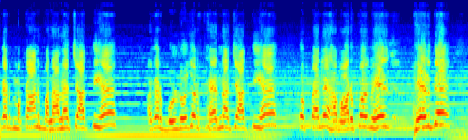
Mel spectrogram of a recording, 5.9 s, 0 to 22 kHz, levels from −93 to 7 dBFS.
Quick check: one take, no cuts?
yes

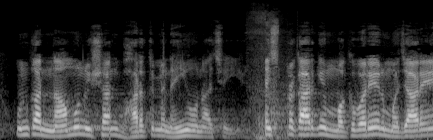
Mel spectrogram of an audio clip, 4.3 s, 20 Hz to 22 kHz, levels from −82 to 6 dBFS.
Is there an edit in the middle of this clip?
yes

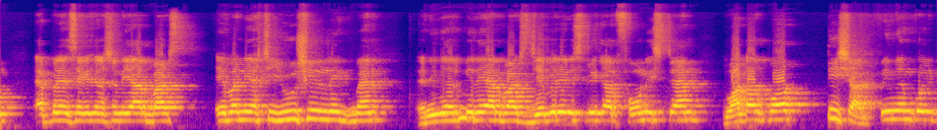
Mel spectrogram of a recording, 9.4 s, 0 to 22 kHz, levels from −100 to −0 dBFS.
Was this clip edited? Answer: no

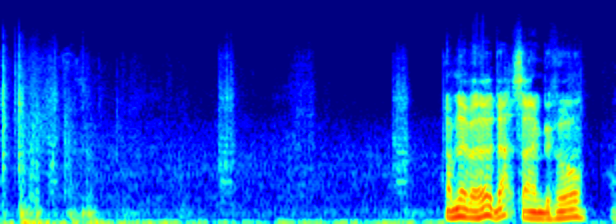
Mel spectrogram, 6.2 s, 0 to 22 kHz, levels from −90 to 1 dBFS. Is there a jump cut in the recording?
no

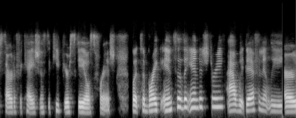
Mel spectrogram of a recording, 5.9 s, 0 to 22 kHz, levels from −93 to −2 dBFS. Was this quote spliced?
yes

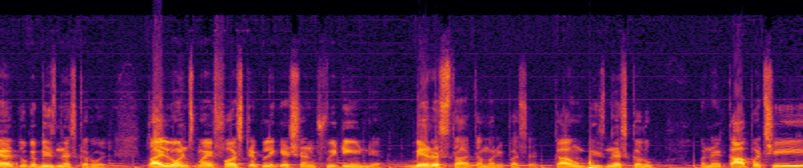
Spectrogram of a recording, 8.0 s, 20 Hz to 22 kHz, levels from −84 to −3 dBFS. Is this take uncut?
no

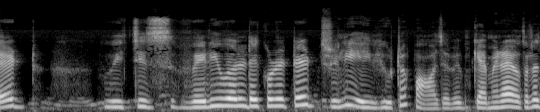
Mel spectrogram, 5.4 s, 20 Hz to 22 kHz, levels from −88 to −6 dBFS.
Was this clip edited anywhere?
yes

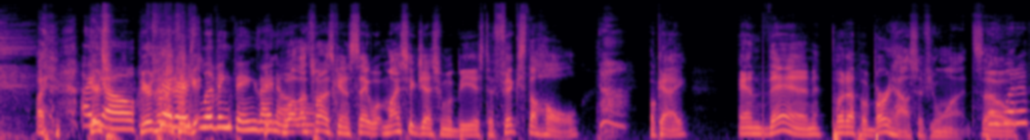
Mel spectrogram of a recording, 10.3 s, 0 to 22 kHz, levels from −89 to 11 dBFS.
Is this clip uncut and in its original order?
yes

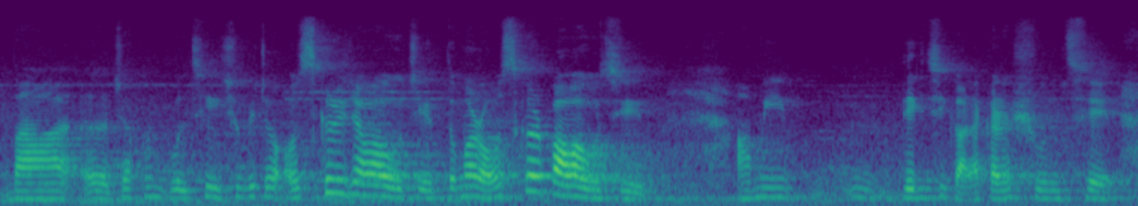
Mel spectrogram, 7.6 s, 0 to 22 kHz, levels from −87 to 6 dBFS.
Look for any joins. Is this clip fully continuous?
yes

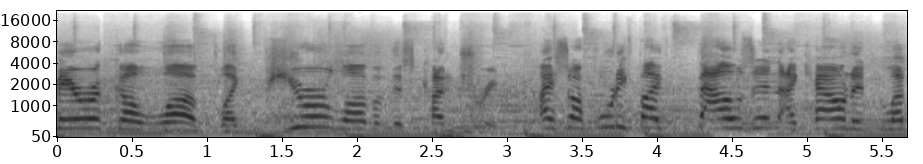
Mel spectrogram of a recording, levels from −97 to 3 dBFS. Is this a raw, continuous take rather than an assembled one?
yes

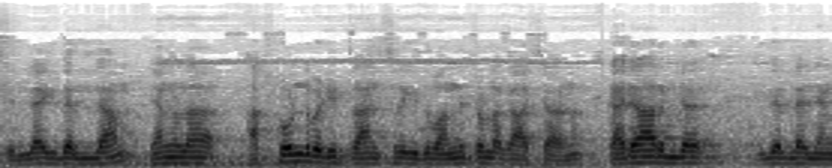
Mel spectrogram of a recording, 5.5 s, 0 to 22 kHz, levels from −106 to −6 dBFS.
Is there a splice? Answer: yes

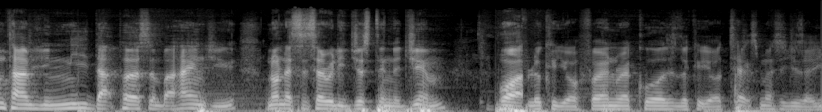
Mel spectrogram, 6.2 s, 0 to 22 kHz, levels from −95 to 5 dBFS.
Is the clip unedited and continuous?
no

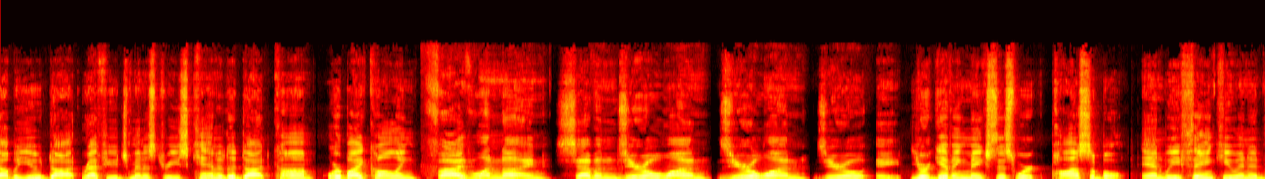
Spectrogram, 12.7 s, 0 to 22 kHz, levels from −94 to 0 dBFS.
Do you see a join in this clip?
yes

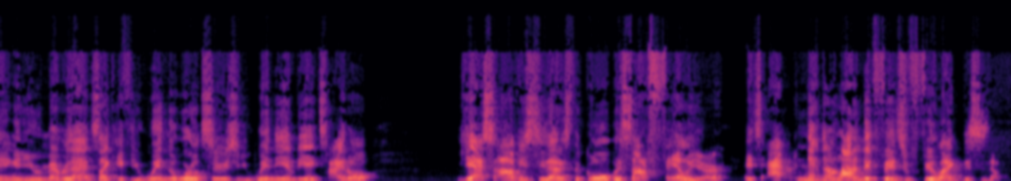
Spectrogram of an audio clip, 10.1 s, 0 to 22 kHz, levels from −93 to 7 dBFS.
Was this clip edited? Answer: no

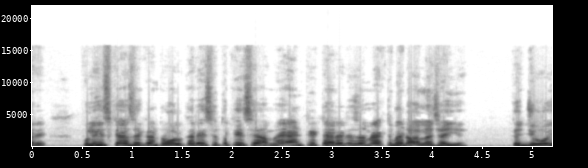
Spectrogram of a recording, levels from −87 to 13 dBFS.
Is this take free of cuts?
no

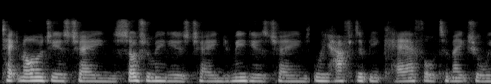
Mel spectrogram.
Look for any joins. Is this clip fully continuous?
no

